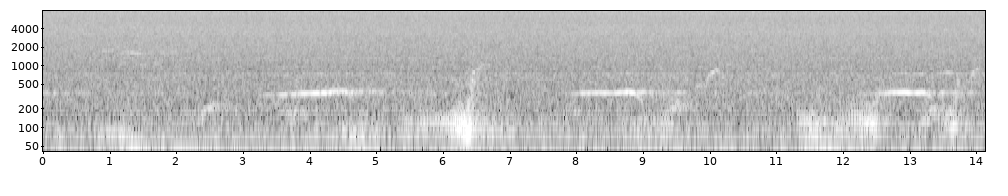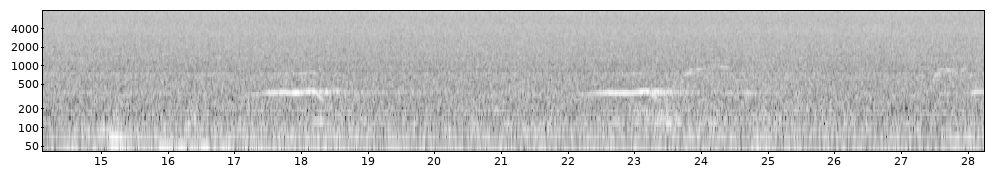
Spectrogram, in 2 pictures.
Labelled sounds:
1.2	1.5	humpback whale, 1.5 to 1.7 kHz
27.5	27.8	humpback whale, 0.80 to 0.90 kHz

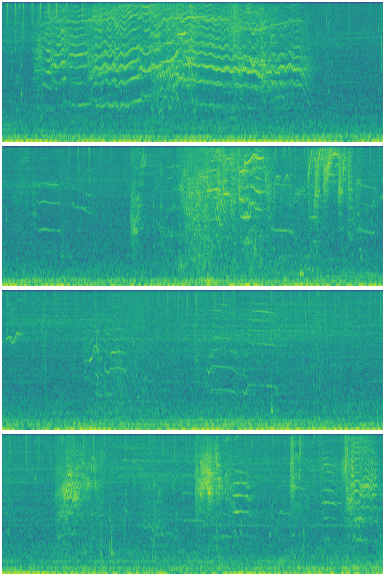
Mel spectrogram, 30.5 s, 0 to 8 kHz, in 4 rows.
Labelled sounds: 0.6	6.2	killer whale, southern Alaska resident, 0.34 to 8.0 kHz
8.3	9.7	killer whale, southern Alaska resident, 0.99 to 6.8 kHz
12.3	13.6	killer whale, southern Alaska resident, 0.64 to 7.1 kHz
14.7	15.2	killer whale, southern Alaska resident, 0.81 to 3.9 kHz
17.0	17.8	killer whale, southern Alaska resident, 0.39 to 3.6 kHz
19.3	20.8	killer whale, southern Alaska resident, 0.43 to 8.0 kHz
24.0	24.5	killer whale, southern Alaska resident, 0.86 to 8.0 kHz
26.7	27.9	killer whale, southern Alaska resident, 1.2 to 5.7 kHz
29.2	30.4	killer whale, southern Alaska resident, 0.39 to 8.0 kHz

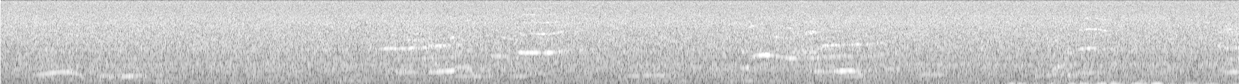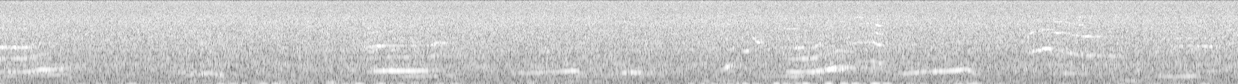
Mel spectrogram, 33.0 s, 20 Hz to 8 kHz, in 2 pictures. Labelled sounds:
5.0	5.3	humpback whale, 1.3 to 1.4 kHz
5.7	7.6	humpback whale, 1.1 to 5.8 kHz
10.0	11.2	humpback whale, 0.86 to 1.7 kHz
14.4	14.8	humpback whale, 1.3 to 2.8 kHz
16.5	16.9	humpback whale, 1.3 to 1.5 kHz
21.4	21.8	humpback whale, 1.4 to 1.6 kHz
22.2	22.5	humpback whale, 1.5 to 1.7 kHz
27.0	27.3	humpback whale, 0.90 to 0.99 kHz
27.6	28.3	humpback whale, 0.80 to 1.8 kHz
30.2	31.2	humpback whale, 1.0 to 2.2 kHz

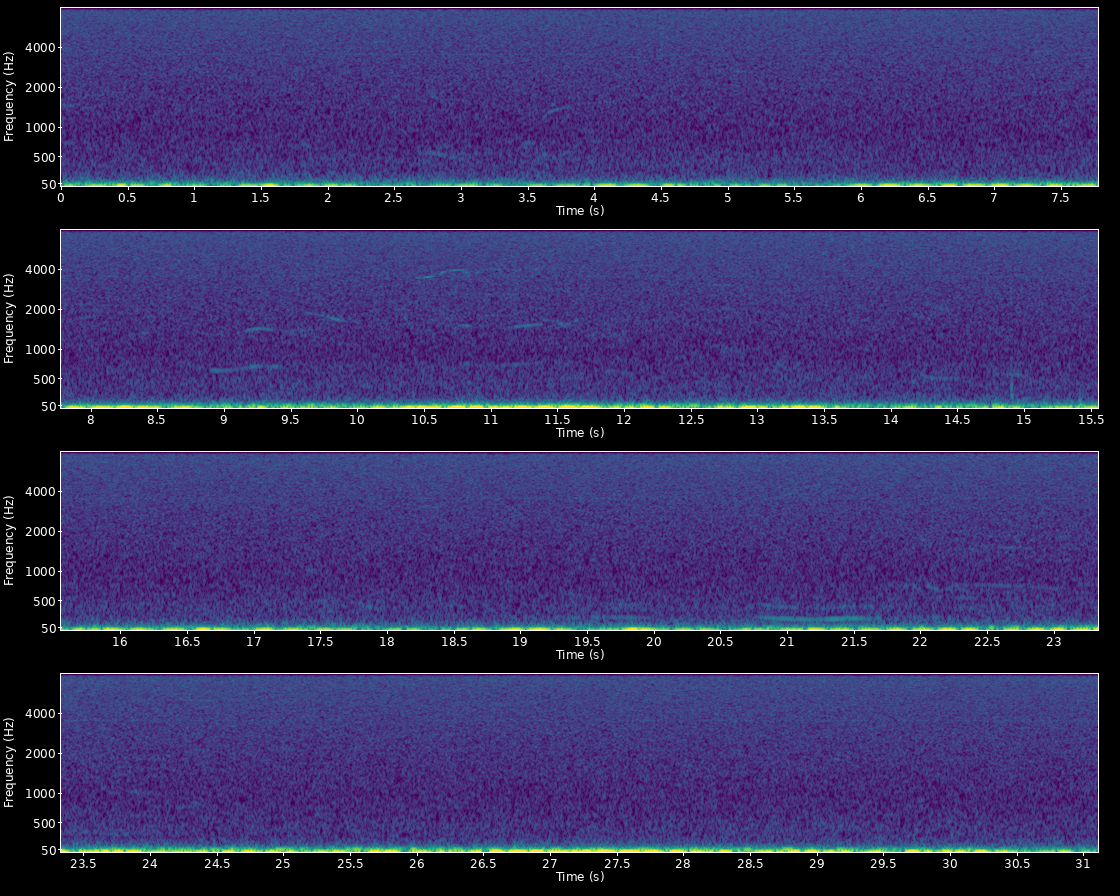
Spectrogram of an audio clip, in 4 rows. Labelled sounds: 9.1	9.9	killer whale, Bigg's (transient), 1.3 to 1.9 kHz

